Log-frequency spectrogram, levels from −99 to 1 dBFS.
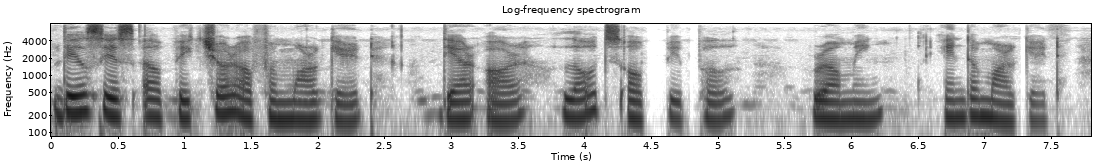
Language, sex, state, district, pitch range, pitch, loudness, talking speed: English, female, Arunachal Pradesh, Lower Dibang Valley, 170-195 Hz, 180 Hz, -20 LUFS, 125 wpm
